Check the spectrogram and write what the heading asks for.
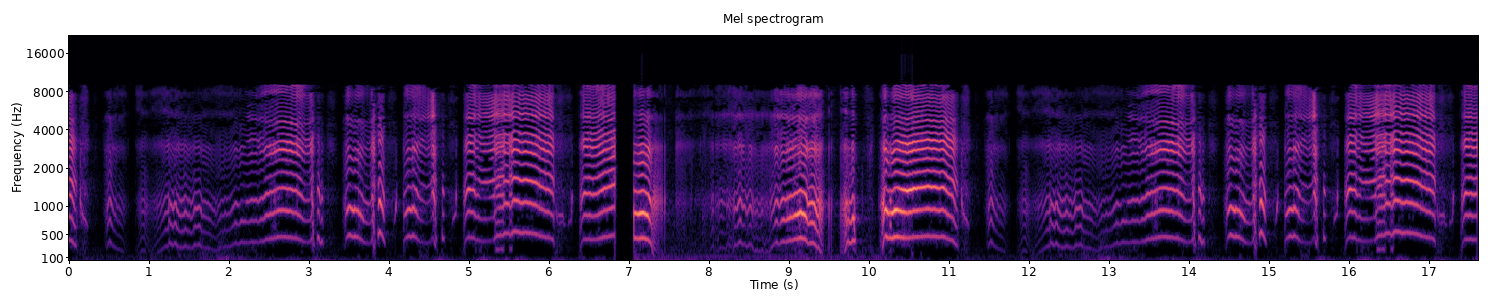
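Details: An infant cries loudly in repeated rising-falling wails separated by brief catch breaths, in a small indoor room: infant crying.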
